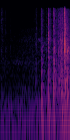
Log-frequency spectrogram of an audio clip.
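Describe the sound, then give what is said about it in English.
A short, crisp flutter of shuffling Wisdom of the Trees Oracle cards, quick papery clicks starting after a moment of near silence, fairly soft, with no one speaking. “Let me give this another little shuffle.”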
